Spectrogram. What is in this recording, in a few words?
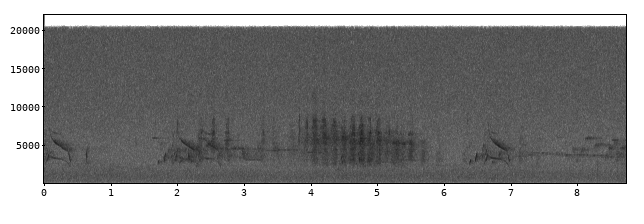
Goldfinch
